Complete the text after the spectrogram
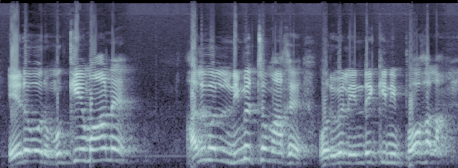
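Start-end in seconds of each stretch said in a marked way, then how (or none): none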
